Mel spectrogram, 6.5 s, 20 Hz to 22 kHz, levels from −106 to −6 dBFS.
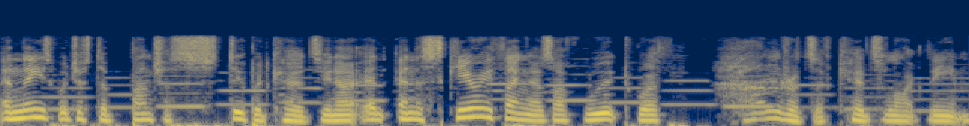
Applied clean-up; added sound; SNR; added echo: classical method spectral subtraction.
